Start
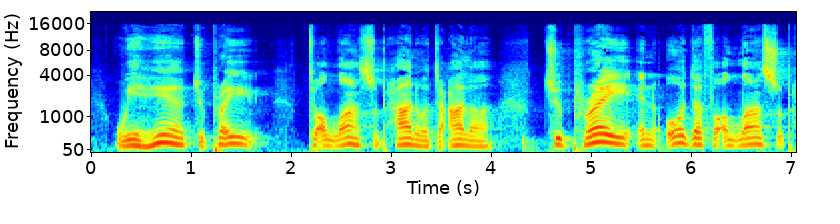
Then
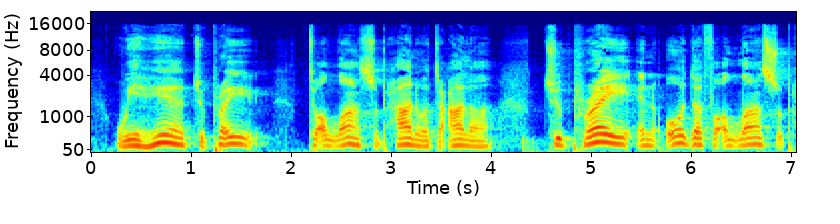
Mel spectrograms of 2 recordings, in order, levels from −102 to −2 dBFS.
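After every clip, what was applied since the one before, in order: no audible change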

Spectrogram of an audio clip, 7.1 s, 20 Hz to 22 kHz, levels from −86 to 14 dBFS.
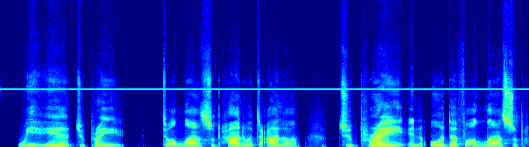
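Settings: frequency weighting A; hysteresis with a dead band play -44 dBFS; whistle 8.7 kHz -42 dBFS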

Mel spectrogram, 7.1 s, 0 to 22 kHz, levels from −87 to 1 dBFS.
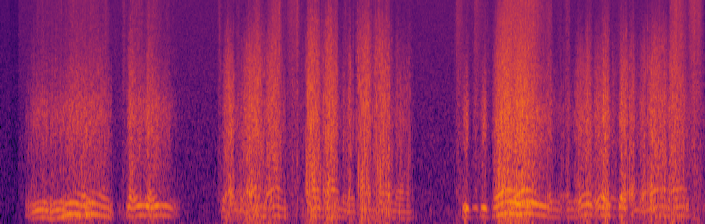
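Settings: on a send: loudspeakers at several distances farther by 32 m -11 dB, 62 m -1 dB; on the sum: crackling interface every 0.76 s, samples 512, repeat, from 0.83 s; delay time shaken by noise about 2.5 kHz, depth 0.37 ms; trim +2.5 dB

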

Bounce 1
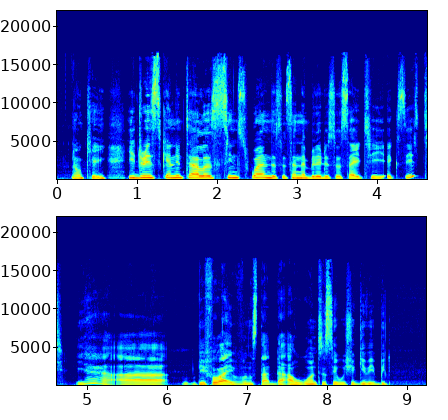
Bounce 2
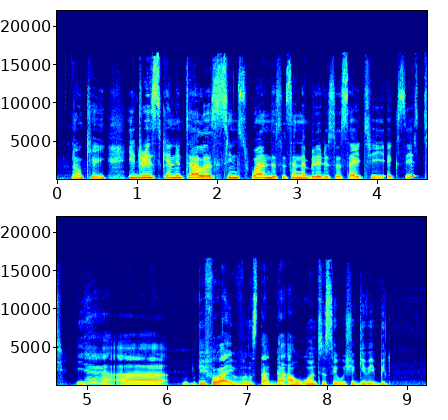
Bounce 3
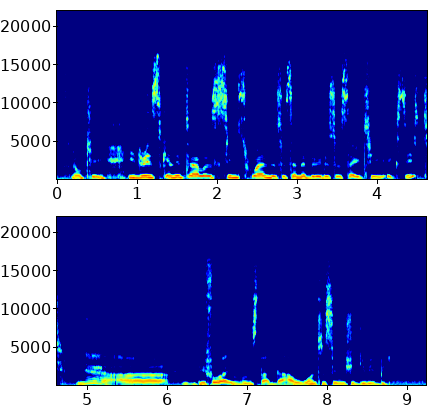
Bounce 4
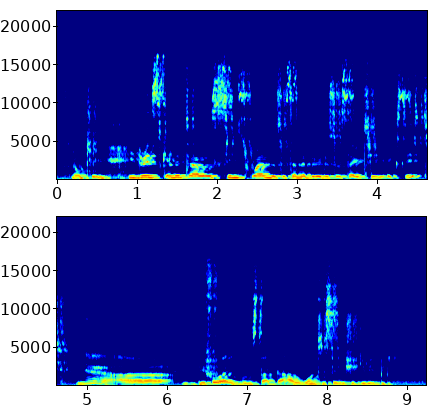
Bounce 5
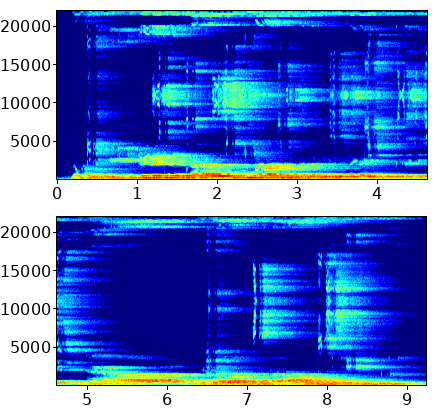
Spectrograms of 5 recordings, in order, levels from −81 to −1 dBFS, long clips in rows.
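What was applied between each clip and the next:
dynamic bell 6.9 kHz, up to -5 dB, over -48 dBFS, Q 1; trim +2.5 dB
resonances exaggerated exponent 3
delay 73 ms -12 dB; trim -1 dB
plate-style reverb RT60 1.8 s, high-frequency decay 0.7×, pre-delay 100 ms, DRR -7.5 dB; careless resampling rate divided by 2×, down filtered, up hold

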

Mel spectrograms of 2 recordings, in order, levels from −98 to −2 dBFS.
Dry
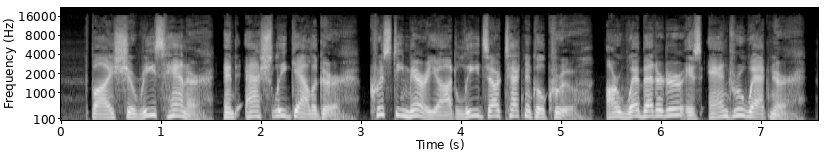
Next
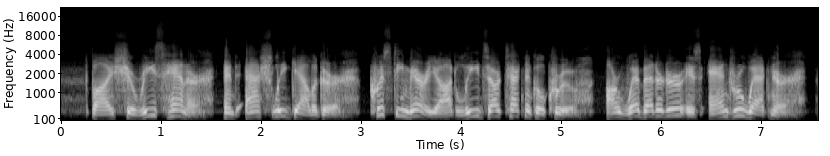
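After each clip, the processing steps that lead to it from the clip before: elliptic band-pass 350–2100 Hz, stop band 50 dB; band-stop 1 kHz, Q 20; compression, threshold -21 dBFS, peak gain reduction 10 dB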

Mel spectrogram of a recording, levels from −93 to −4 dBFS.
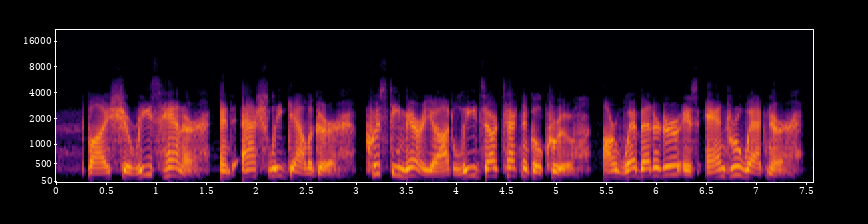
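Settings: no audible change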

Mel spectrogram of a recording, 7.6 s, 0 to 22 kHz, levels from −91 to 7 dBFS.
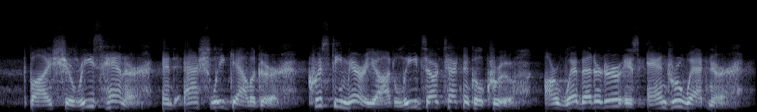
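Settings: peak limiter -18.5 dBFS, peak gain reduction 9.5 dB; feedback delay 128 ms, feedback 33%, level -22 dB; reverberation RT60 0.50 s, pre-delay 3 ms, DRR 15 dB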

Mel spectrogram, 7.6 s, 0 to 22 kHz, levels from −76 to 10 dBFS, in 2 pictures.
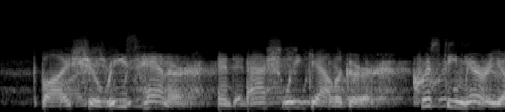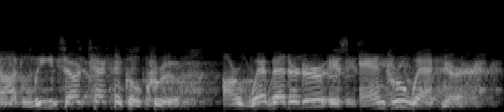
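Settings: feedback delay 122 ms, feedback 28%, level -11.5 dB; trim +6 dB

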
